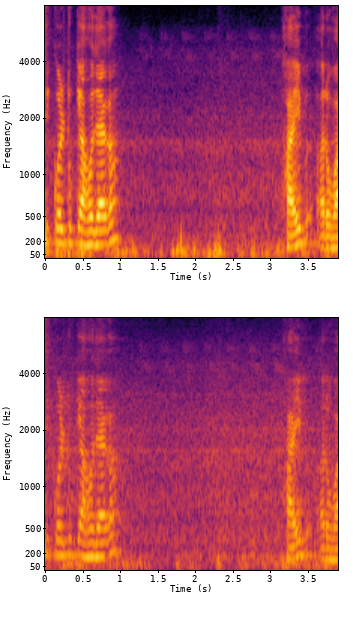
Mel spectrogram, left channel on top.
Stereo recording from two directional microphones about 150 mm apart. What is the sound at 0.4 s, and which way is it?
Speech, 90° left.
